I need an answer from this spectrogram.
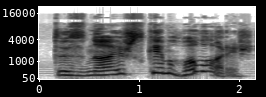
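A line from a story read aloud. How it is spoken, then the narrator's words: Barked. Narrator (Ukrainian): гаркнув Б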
